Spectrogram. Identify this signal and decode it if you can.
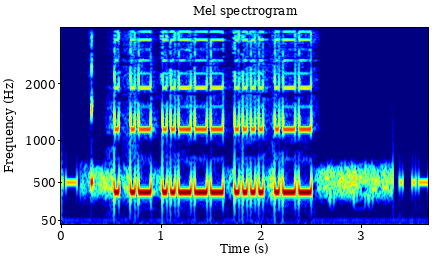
Morse code, heard as a keyed tone, about 30 wpm, 380 Hz. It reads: EA2HW
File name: audio zawody / IARU 2015 CW SN7Q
